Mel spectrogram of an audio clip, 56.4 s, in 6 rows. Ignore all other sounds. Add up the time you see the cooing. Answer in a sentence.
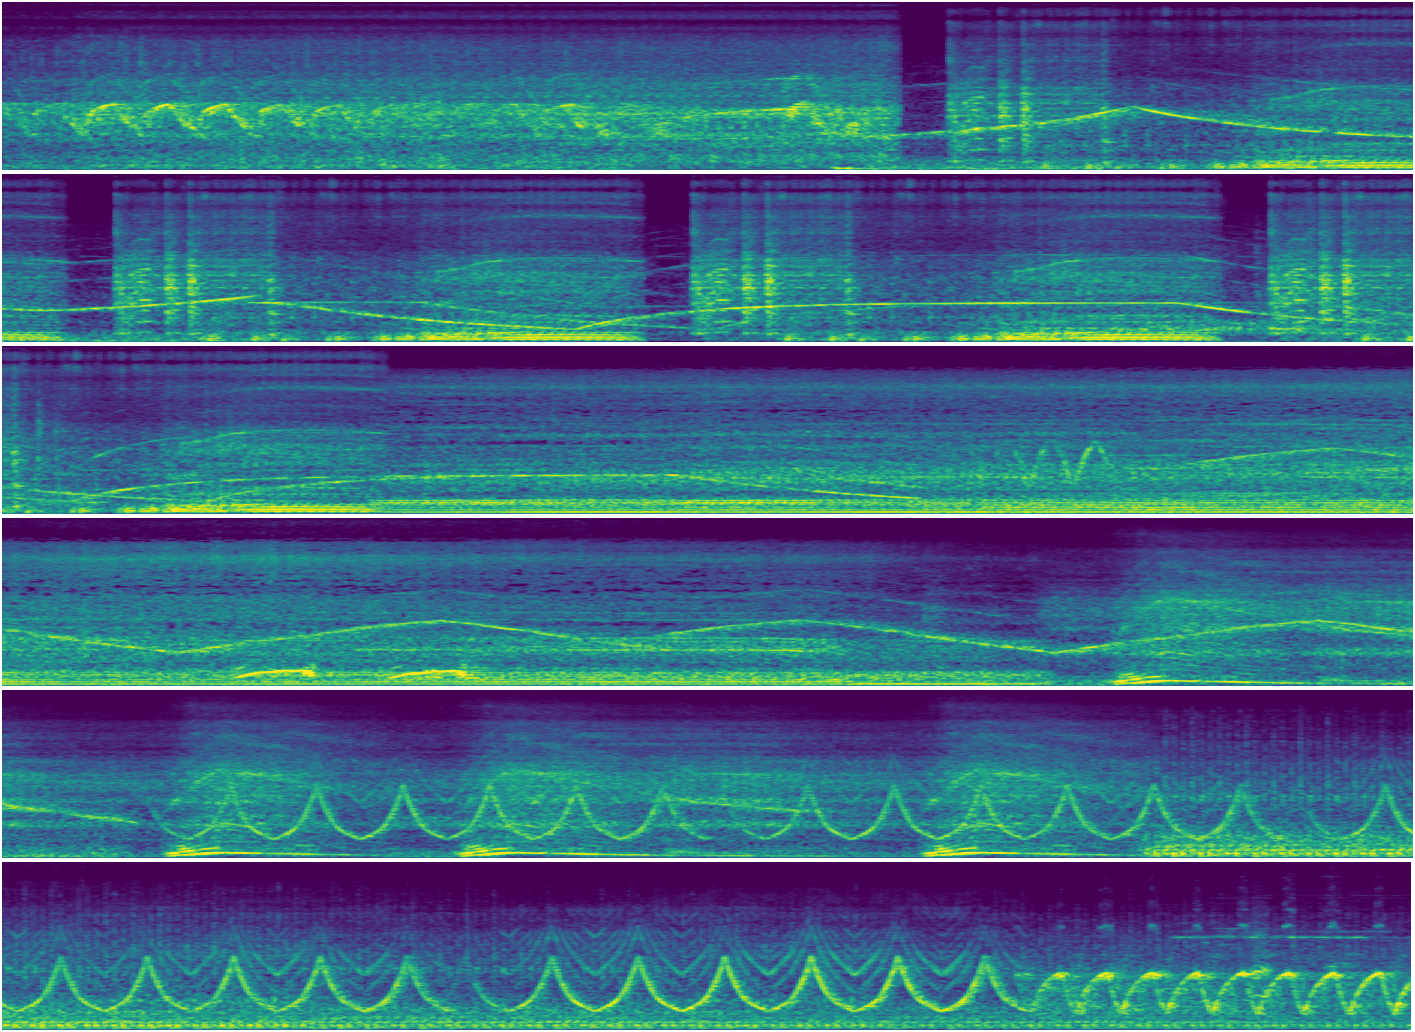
The cooing can be heard for 5 seconds in total.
